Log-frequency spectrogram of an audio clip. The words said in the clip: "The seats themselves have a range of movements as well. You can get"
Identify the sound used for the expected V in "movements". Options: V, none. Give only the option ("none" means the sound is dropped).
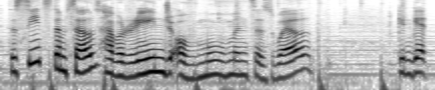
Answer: V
